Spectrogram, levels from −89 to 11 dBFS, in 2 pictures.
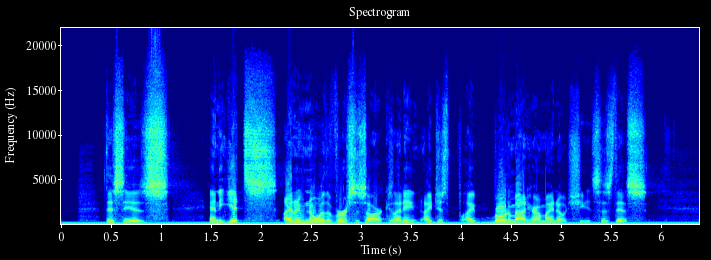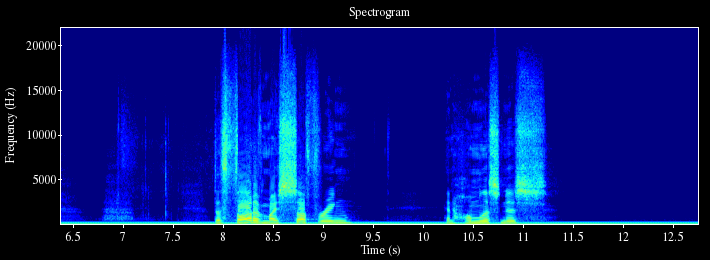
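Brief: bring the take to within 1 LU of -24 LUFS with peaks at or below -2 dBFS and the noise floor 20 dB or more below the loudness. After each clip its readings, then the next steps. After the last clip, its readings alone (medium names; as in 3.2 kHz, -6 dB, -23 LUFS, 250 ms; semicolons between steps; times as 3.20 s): clipped samples 0.7%; clipping level -23.5 dBFS; hum 60 Hz; highest harmonic 240 Hz; hum level -44 dBFS; loudness -33.5 LUFS; peak level -23.5 dBFS; loudness target -24.0 LUFS
-> clip repair -23.5 dBFS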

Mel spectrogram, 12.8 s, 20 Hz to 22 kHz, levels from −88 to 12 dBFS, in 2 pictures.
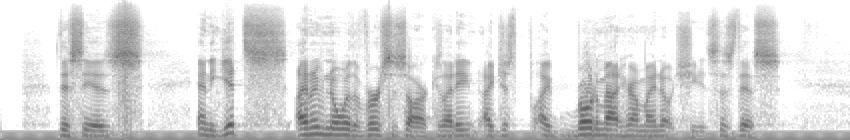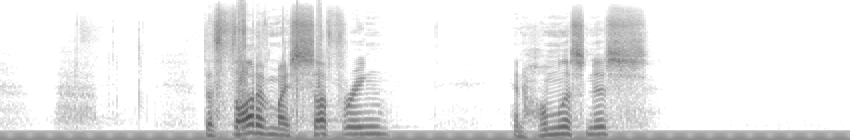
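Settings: clipped samples 0.0%; hum 60 Hz; highest harmonic 240 Hz; hum level -44 dBFS
-> de-hum 60 Hz, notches 4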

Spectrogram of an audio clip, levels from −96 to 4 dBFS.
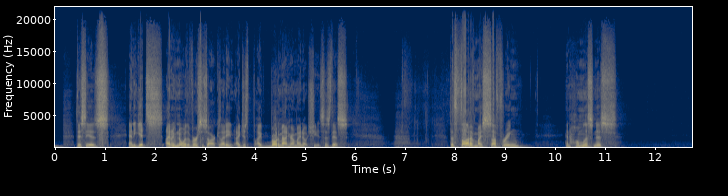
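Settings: hum not found; loudness -33.0 LUFS; peak level -14.0 dBFS; loudness target -24.0 LUFS
-> trim +9 dB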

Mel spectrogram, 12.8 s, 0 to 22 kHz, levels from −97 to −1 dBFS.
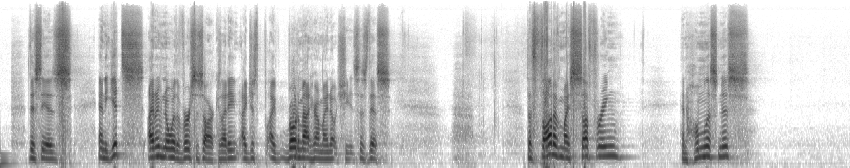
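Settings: loudness -24.0 LUFS; peak level -5.0 dBFS; noise floor -72 dBFS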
